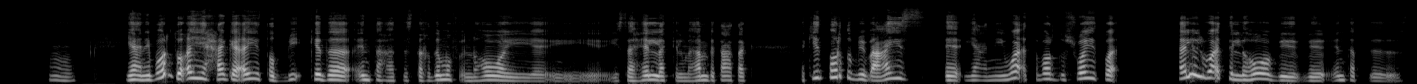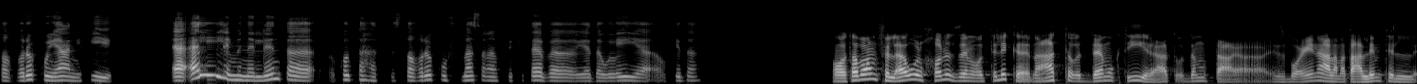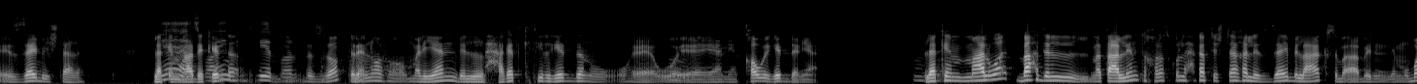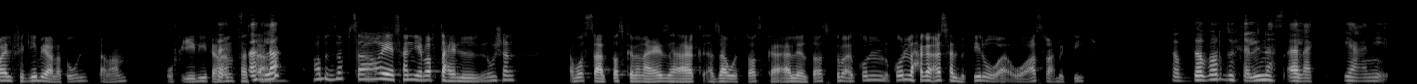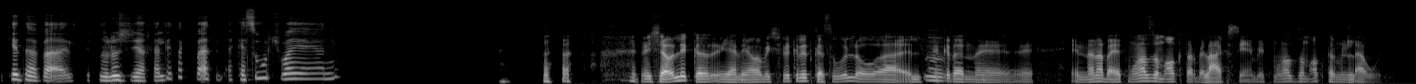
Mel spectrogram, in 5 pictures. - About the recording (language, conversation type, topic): Arabic, podcast, إزاي التكنولوجيا غيّرت روتينك اليومي؟
- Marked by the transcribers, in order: tapping; other noise; unintelligible speech; in English: "الNotion"; in English: "الTask"; in English: "Task"; in English: "Task"; laugh; unintelligible speech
